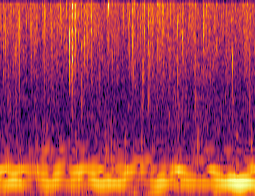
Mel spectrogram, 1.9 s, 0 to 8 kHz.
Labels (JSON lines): {"label": "biophony, midshipman", "recorder": "SoundTrap 500"}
